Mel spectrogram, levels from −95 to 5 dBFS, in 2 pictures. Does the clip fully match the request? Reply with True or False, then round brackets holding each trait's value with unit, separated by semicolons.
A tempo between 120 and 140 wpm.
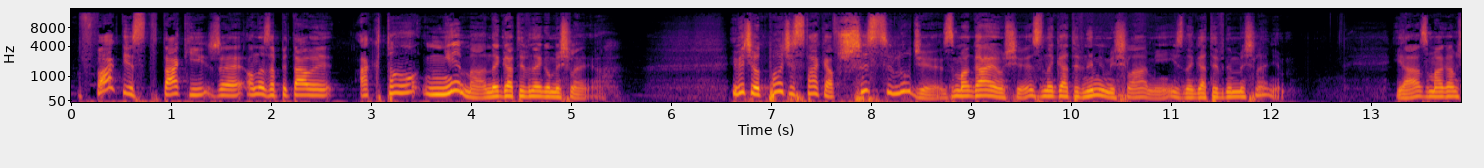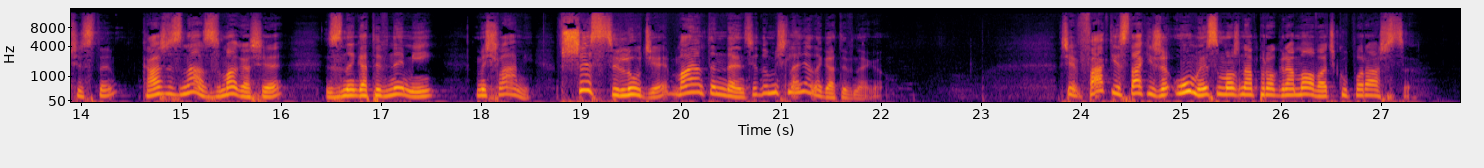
True (125 wpm)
